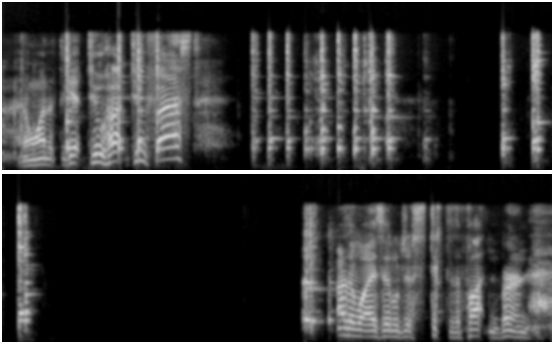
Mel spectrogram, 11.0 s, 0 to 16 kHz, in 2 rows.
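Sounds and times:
metal spoon clinking on pot: 0.6s - 1.7s.

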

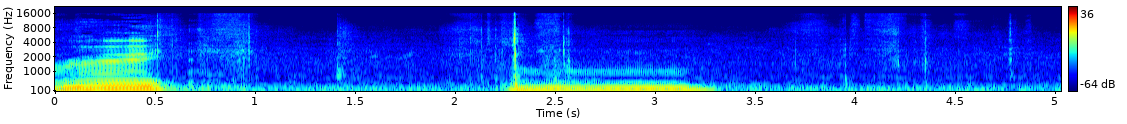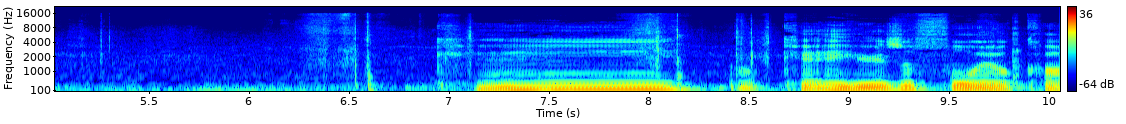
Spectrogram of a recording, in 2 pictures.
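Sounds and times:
man speaking: 0.0s - 0.7s, 2.2s - 3.4s, 7.0s - 10.0s
trading cards clicking and rustling: 0.4s - 2.9s, 6.2s - 10.0s.

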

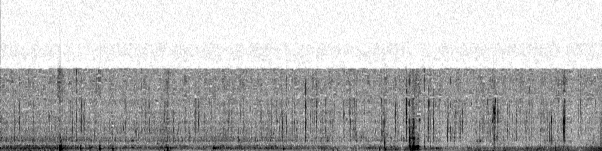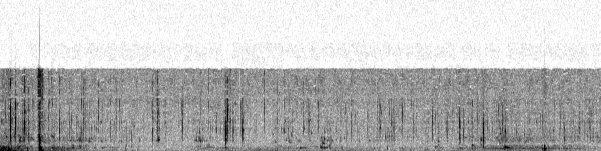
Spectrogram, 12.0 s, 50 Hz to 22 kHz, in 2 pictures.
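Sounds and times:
faint crackling clicks: 0.0s - 12.0s
water swirling underwater: 0.0s - 12.0s.

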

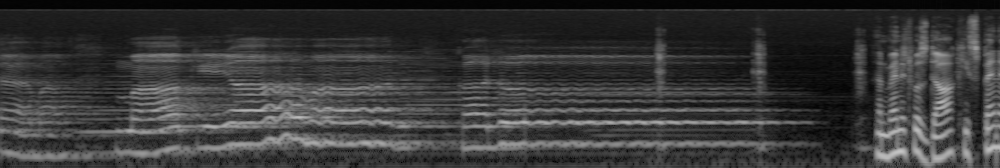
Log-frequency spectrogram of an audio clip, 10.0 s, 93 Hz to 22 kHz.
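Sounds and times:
solo voice singing a chant: 0.0s - 7.9s.

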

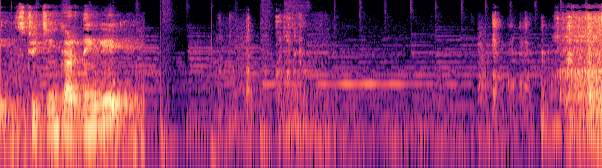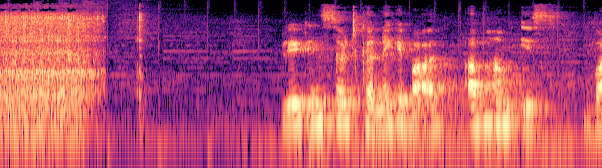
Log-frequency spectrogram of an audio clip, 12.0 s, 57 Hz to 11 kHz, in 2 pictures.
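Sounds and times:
soft background music: 0.0s - 12.0s
sewing machine running: 5.5s - 7.1s.

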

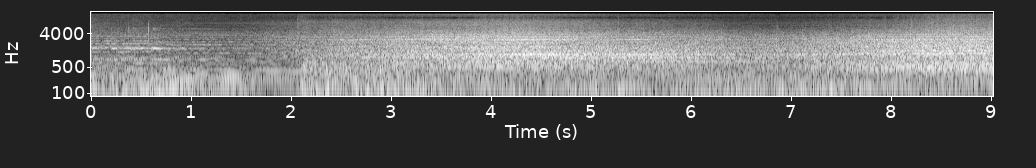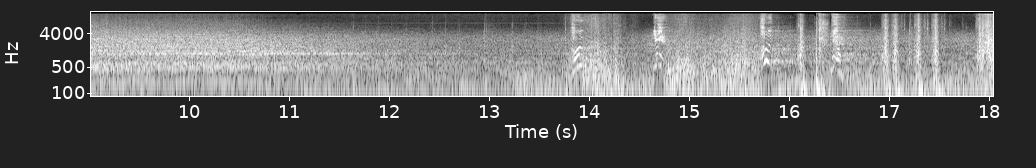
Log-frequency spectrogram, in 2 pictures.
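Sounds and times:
background music: 0.0s - 18.0s
rushing rumbling sound effect: 1.8s - 18.0s.

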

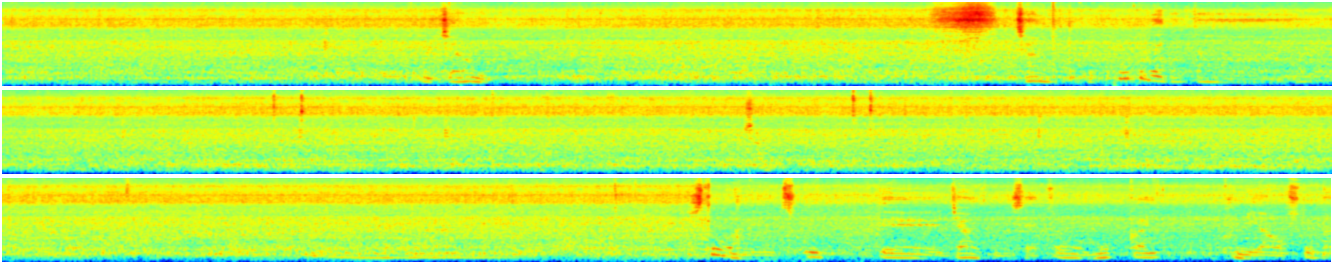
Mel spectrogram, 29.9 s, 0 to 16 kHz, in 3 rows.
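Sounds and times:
fan rushing noise: 0.0s - 29.9s.

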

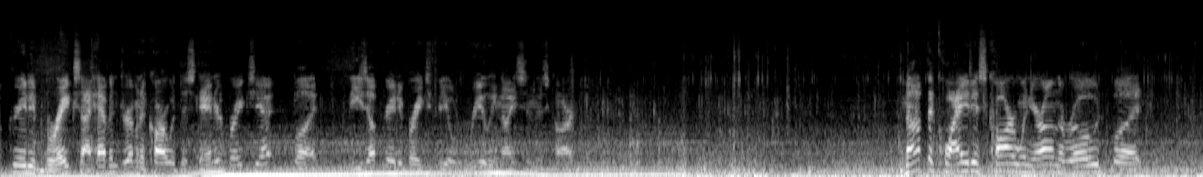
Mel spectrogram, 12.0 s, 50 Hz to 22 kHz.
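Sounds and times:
car engine rumble: 0.0s - 12.0s
tyre road noise: 0.0s - 12.0s.

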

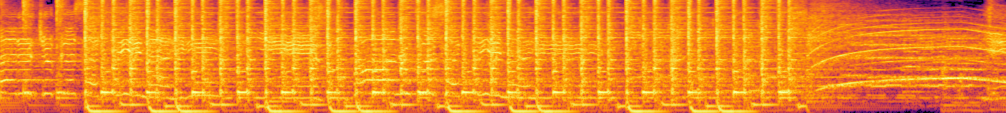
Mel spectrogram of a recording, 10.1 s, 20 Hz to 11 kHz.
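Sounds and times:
siren-like gliding tone: 8.0s - 10.0s.

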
